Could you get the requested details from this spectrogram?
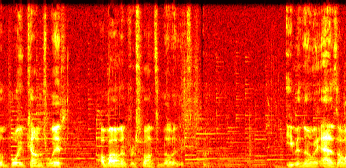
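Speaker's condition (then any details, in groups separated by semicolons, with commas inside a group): Spastic diplegia cerebral palsy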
